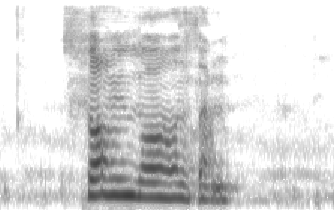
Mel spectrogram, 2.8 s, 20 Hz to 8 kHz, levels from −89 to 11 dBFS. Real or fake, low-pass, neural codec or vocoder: fake; 7.2 kHz; codec, 16 kHz, 4 kbps, FunCodec, trained on LibriTTS, 50 frames a second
